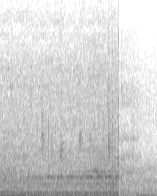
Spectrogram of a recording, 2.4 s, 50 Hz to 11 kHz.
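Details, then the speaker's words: Police-auction V8 at idle: dull, steady chattery knock over the low rumble, heard with hood up; bad camshaft suspected, unconfirmed. "Can you hear it? Chattery. Yeah, it's chattery. Doggone it. Let's look underneath the hood. Can you hear it? That is a bad cam."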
